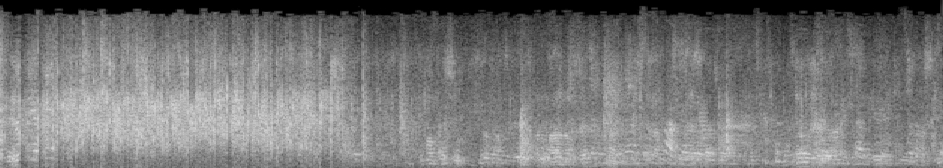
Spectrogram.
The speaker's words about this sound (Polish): Także wszystkiego dobrego, jeszcze raz Państwu gratuluję i dziękujemy za te życzliwe brawa i mamy nadzieję, że zaraz będą takie same.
